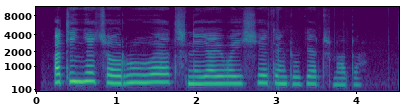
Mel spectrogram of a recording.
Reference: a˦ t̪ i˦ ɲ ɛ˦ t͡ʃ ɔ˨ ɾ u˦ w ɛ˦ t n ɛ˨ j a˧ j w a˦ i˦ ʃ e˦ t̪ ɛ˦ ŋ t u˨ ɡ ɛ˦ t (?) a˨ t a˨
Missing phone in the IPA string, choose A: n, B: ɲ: A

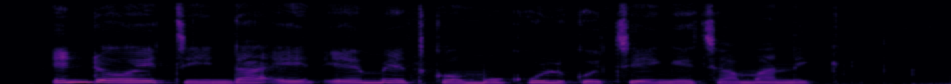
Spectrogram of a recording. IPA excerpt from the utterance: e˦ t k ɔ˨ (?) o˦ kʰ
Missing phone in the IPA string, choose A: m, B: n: A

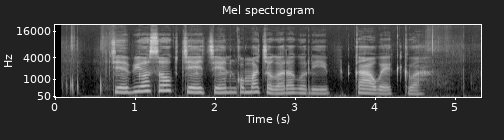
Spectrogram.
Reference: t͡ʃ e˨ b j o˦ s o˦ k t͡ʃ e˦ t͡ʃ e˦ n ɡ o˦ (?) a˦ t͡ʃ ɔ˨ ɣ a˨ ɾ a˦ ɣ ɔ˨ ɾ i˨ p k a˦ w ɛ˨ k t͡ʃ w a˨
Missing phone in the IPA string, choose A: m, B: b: A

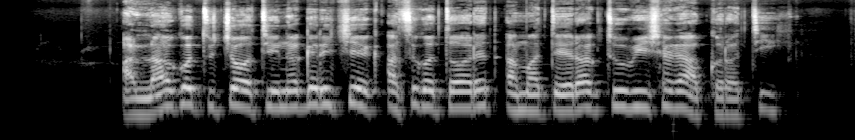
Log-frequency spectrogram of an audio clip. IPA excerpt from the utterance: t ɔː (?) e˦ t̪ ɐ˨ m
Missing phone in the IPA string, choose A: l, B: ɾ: B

